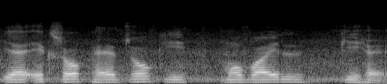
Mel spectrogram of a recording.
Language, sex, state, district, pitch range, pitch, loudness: Hindi, male, Haryana, Charkhi Dadri, 110-115 Hz, 115 Hz, -18 LUFS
